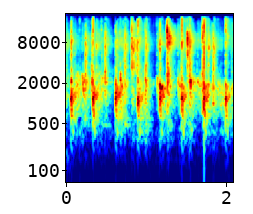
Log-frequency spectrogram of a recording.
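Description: Audience applause: many hands clapping in a dense, fairly loud burst of sharp, bright slaps, steady over the whole stretch with no voices.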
